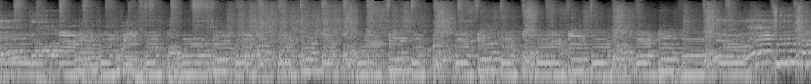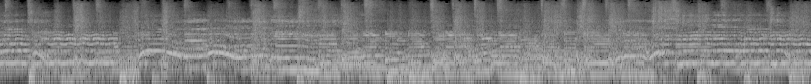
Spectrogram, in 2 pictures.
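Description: Live blues band of electric guitars and drum kit playing a steady-beat blues number. A male voice sings over it, with wavering held notes about halfway through and again near the end.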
